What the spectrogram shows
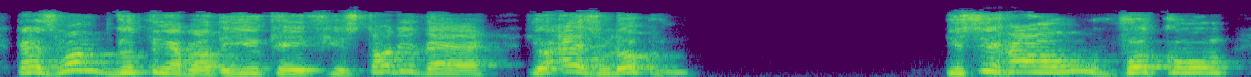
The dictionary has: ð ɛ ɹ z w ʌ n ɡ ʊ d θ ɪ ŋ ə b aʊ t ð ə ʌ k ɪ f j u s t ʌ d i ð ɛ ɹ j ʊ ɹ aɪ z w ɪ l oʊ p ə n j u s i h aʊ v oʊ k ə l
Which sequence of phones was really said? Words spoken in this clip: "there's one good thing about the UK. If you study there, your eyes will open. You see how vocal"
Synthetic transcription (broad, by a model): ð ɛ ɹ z w ʌ n ɡ ʊ d θ ɪ ŋ ə b aʊ t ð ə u k ɪ f j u s t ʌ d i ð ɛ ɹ j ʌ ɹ aɪ z w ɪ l oʊ p ə n j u s i h aʊ v oʊ k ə l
